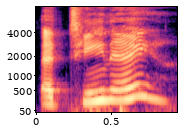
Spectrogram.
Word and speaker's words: Etienne: Travis Etienne, I think is how you say it. It's Etienne.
